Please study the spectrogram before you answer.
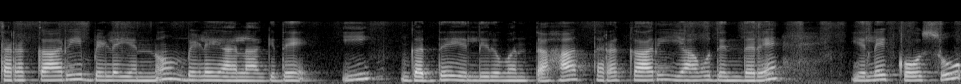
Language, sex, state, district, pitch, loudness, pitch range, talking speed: Kannada, female, Karnataka, Dharwad, 190 Hz, -18 LUFS, 180-205 Hz, 45 wpm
